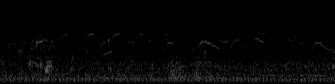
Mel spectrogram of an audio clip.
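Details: Ducklings from a flock of about a thousand: clear arched, whistled peeps rising and falling, several per second from many birds at once, over a low constant hum.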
